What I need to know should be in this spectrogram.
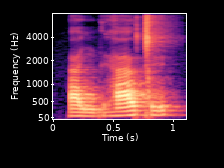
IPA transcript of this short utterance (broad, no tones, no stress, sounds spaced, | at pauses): a i̯ m b y ɦ aː u̯ ǀ y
